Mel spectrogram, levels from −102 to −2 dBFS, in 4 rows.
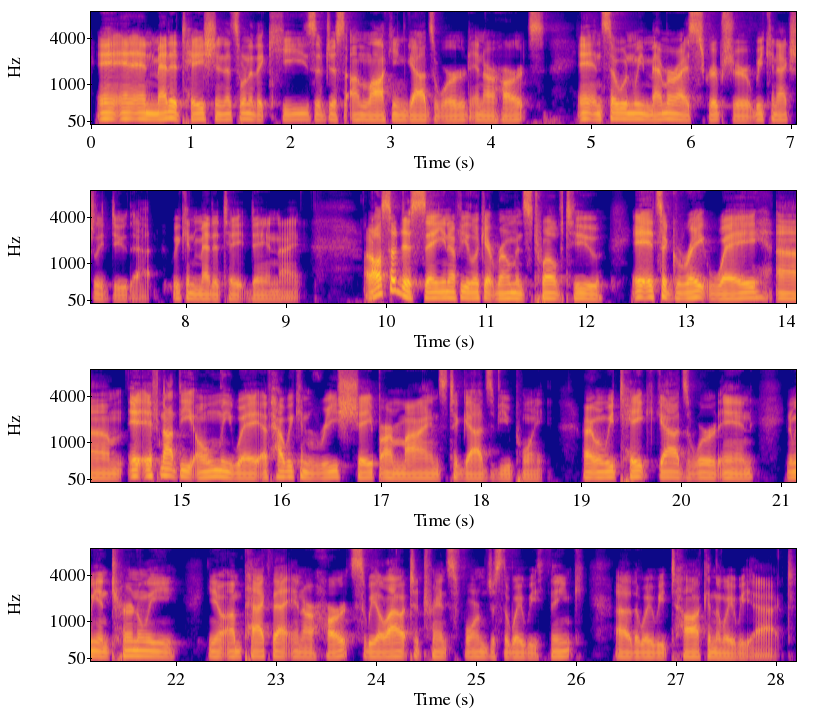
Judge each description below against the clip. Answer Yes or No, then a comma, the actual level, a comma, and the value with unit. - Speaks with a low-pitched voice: Yes, very low, 90 Hz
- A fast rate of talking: Yes, fast, 220 wpm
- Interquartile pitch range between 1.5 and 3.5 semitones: Yes, average, 2.7 semitones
